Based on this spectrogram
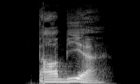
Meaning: barber (male or of unspecified gender)
- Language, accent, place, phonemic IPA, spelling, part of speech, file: German, Germany, Berlin, /baʁˈbiːɐ̯/, Barbier, noun, De-Barbier.ogg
